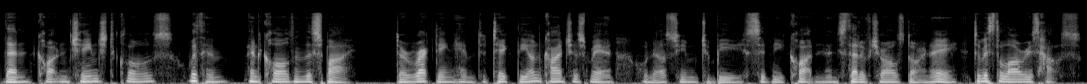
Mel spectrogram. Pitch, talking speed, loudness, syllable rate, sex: 115 Hz, 180 wpm, -20 LUFS, 5.1 syllables/s, male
